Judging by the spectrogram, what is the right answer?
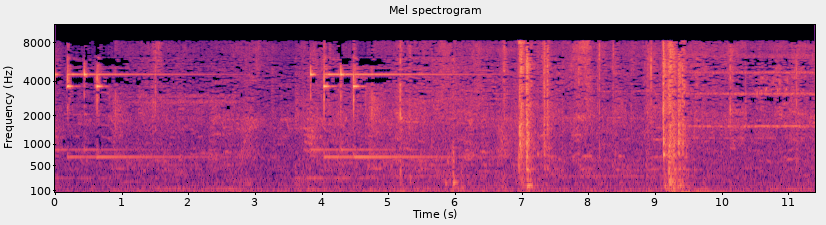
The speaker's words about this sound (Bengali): আর তখনই ডোরবেল বেজে উঠল।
